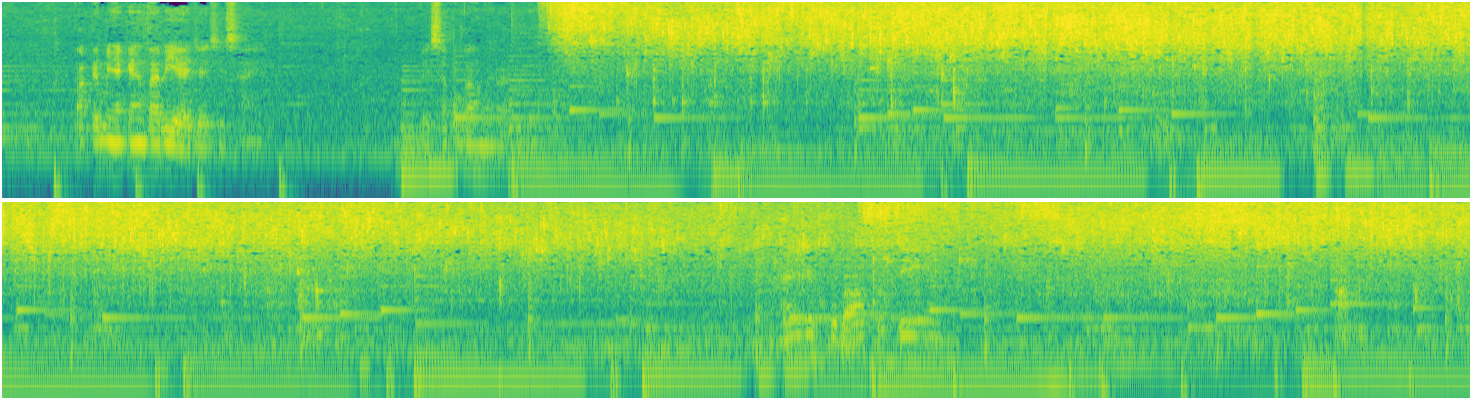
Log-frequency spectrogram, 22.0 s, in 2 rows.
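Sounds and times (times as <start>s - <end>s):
background music: 0.0s - 22.0s
shallots sizzling in hot oil: 4.1s - 22.0s.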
